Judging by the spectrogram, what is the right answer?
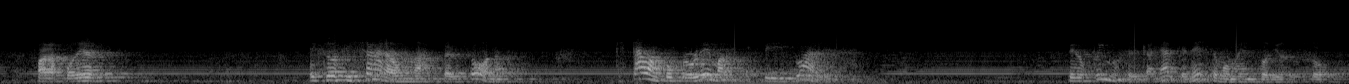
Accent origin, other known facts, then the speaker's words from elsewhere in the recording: Paraguay; estando en mi país, en Paraguay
